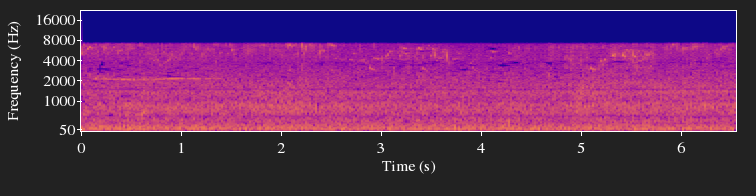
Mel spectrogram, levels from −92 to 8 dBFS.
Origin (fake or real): real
